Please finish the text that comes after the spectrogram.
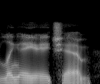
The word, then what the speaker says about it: lingam: The Sanskrit word for the male sexual organ is lingam, pronounced ling-ahm. Ling rhymes with sing, and is loosely translated as wand of light.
